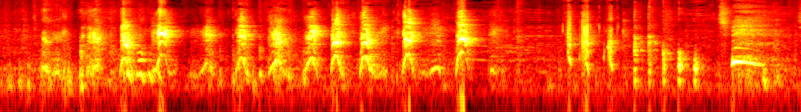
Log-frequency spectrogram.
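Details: Terrier puppies playing indoors, with a series of sharp yappy barks repeated roughly every half second, a short pause, then more quick barks and a growly yelp near the end; people talk and laugh in the background.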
